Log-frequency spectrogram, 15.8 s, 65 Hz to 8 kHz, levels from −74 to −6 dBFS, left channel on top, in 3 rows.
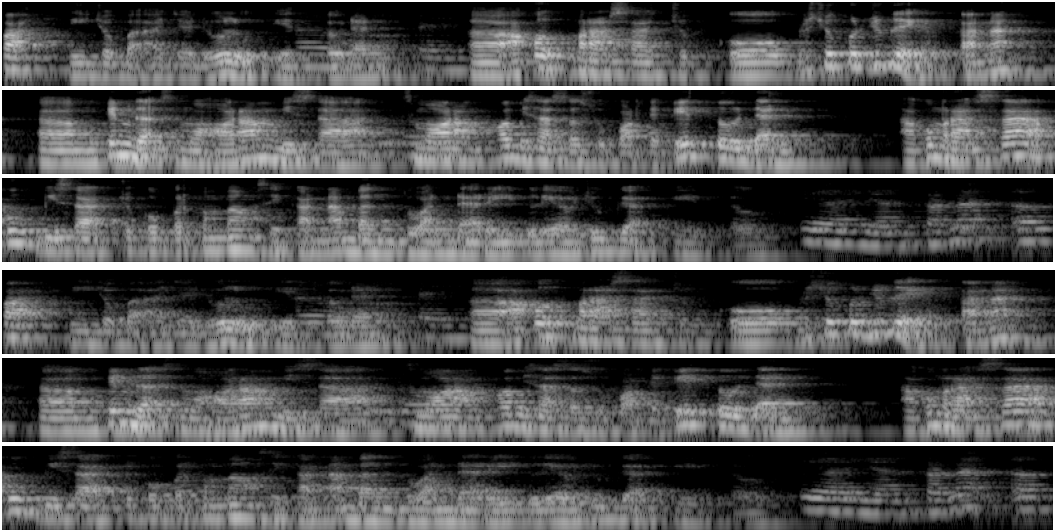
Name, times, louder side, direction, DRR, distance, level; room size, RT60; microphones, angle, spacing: voice 1, 0.0-1.9 2.3-5.1 5.4-9.2 9.8-14.3, left 3 dB, 55° left, 5 dB, 0.4 m, -30 dB
voice 2, 1.5-2.3 7.0-7.5 14.5-15.7, equal, 15° right, 0 dB, 0.7 m, -42 dB
5.2 x 2.6 x 3.4 m, 0.78 s
head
